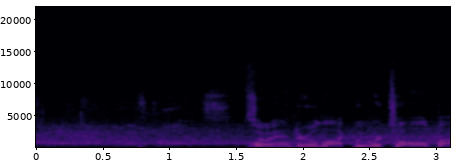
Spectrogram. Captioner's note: pa announcement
